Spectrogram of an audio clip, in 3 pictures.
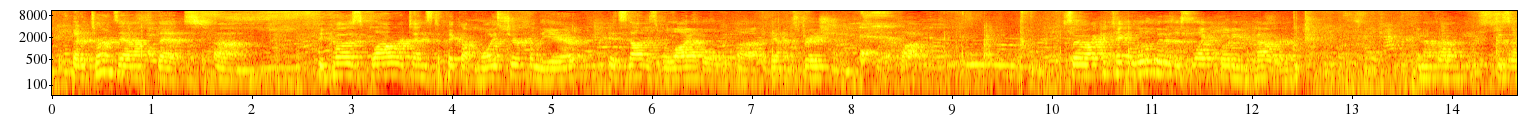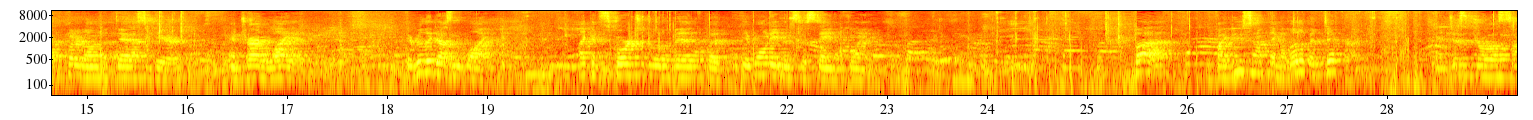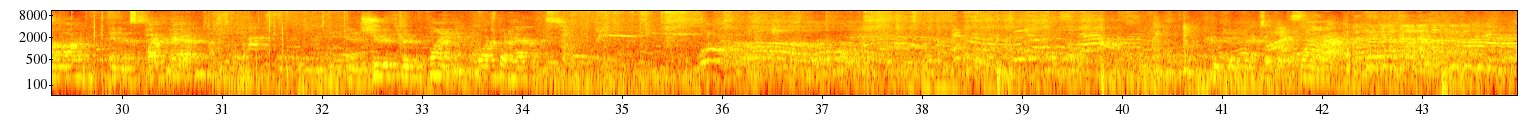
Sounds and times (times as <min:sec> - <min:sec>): Speech: 0:00.0 - 0:09.0.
